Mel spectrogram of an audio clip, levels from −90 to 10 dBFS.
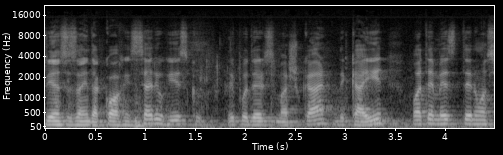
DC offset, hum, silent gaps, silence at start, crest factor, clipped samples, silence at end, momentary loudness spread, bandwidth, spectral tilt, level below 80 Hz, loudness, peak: under 0.1%; none; none; 0 s; 18 dB; under 0.1%; 0 s; 7 LU; 16 kHz; -5.5 dB/octave; -46 dBFS; -24 LUFS; -6 dBFS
